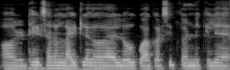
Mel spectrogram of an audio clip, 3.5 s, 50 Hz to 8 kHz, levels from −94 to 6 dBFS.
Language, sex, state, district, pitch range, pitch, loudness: Hindi, male, Bihar, Darbhanga, 120-125 Hz, 125 Hz, -25 LUFS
